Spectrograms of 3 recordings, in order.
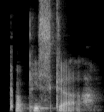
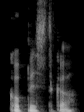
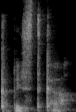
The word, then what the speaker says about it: Kopistka: you should say it like kopistka. Yeah, kopistka.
